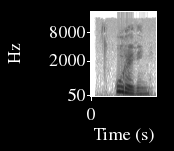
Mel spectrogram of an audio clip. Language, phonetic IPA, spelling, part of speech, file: Russian, [ˈurəvʲɪnʲ], уровень, noun, Ru-уровень.ogg
- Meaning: 1. level, standard, amount 2. level, gauge 3. level, rate, degree 4. level, level gauge, spirit level, bubble level 5. a level 6. dignity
